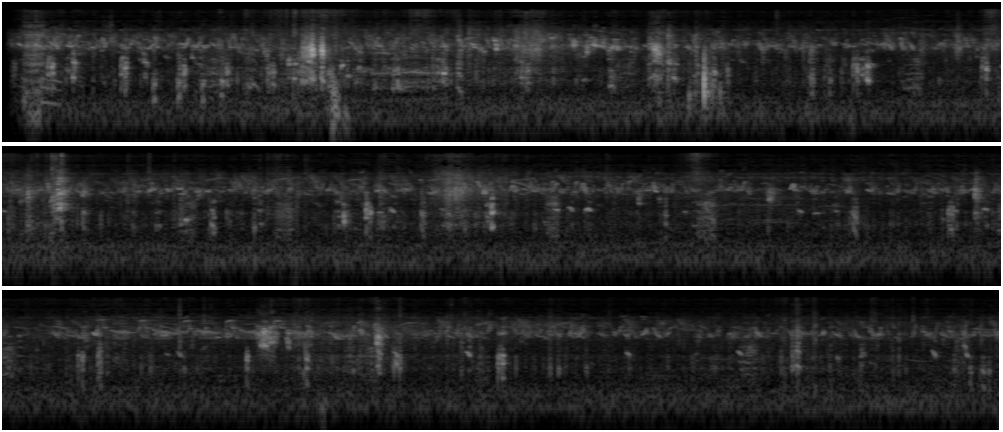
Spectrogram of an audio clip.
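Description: A backyard flock of chickens clucking, with a continuous high cheeping of chicks underneath and sharper, louder calls now and then.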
